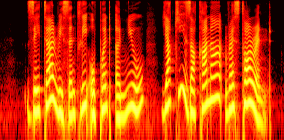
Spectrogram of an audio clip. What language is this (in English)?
English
